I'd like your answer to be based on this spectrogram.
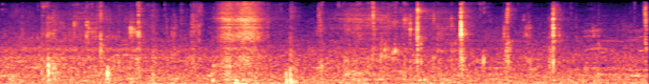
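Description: Crispy honey curry fried chicken is bitten and chewed in a run of soft, irregular crunches and smacks, quiet and close, with no talking.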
